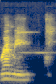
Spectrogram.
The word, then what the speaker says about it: Remy: In fact, my mom told me recently, as soon as I turned 8 months old, that the reason I was named Remy is because obviously it rhymes with STEMI.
